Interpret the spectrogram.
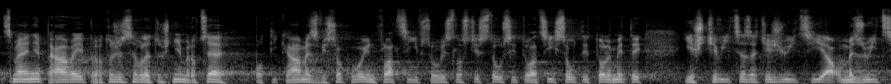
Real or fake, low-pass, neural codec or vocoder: real; 14.4 kHz; none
